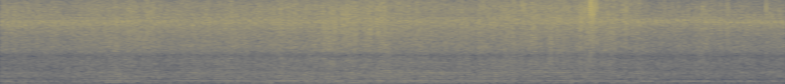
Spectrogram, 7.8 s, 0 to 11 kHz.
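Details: Honey bees of a nucleus colony started in 2017, recorded on 27 September 2018: a steady, dense droning hum with strong low tones and a faint higher hiss, unbroken throughout.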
